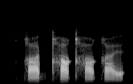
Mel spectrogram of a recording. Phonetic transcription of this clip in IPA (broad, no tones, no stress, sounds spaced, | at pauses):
q a ɡ qʰ a qʰ a q ɛ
